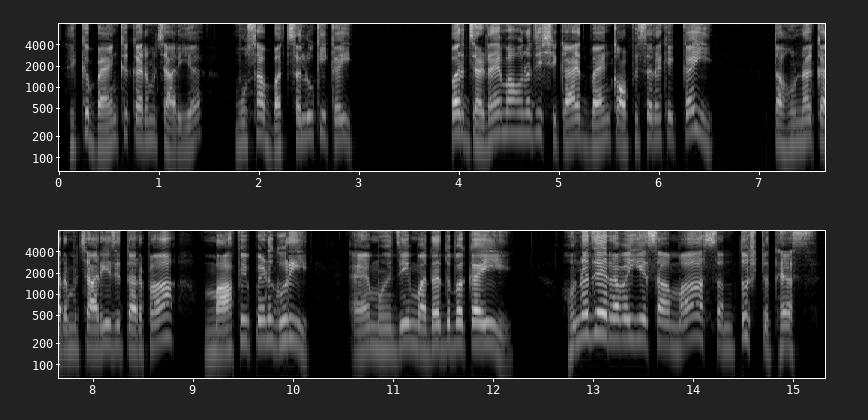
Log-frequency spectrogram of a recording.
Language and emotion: Sindhi, happy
